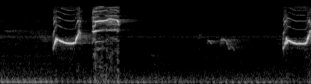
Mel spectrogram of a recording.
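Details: Orange-headed thrush, recorded as therapy for stressed birds that stopped singing: loud swooping whistles in short phrases, a long pause, then the swooping whistle again, over a faint steady hum.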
